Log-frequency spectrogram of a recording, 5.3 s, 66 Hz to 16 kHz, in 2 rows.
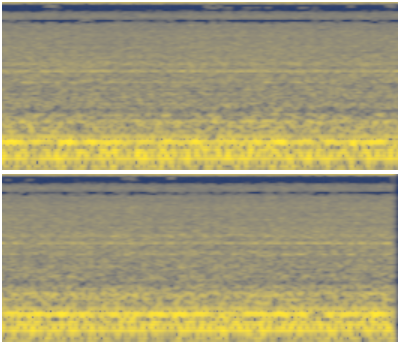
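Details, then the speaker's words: Honda EU2200i inverter generator, 106 engine hours, recreational gas, on a 2019 Grand Design Imagine 2400BH running a 15,000 BTU Coleman Mach 15 AC with no soft start on cool low: low drone settling into an even, firm hum. Carrying the load normally. "all right let's let's let it run let's see if this air is cool pretty cool so kicked on on low cool just fine"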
